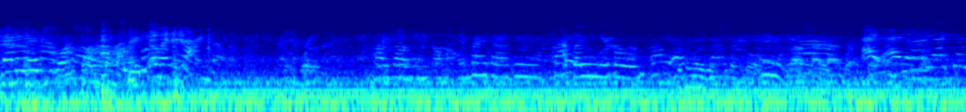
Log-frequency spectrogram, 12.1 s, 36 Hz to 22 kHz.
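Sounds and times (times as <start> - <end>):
people talking: 0.0 - 12.0
train car low rumble: 0.0 - 12.0.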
